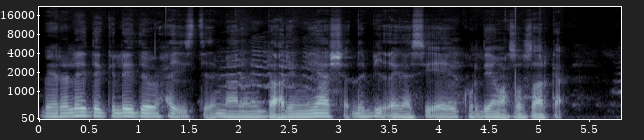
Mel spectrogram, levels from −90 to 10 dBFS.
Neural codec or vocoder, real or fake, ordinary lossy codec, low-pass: none; real; none; none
